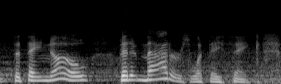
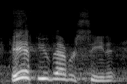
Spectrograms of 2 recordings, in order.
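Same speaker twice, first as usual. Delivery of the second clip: raised, louder emphasis on If; stress on IF; 5 semitones higher, 4 dB louder than usual. Real, not acted. Speaker repeats the condition to audience, stress on IF. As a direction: punch the opening If. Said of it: "and I say if".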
